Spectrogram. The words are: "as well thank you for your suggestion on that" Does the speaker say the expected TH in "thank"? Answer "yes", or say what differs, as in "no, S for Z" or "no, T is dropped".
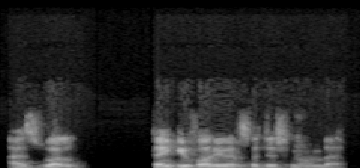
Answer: no, T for TH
